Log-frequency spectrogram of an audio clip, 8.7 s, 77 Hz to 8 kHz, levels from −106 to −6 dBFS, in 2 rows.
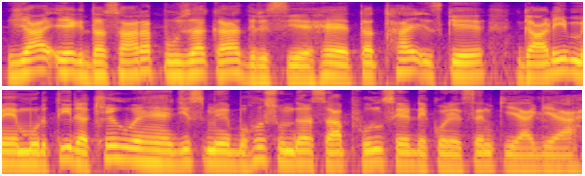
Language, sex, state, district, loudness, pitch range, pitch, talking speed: Hindi, male, Jharkhand, Ranchi, -16 LUFS, 130-155 Hz, 140 Hz, 170 wpm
